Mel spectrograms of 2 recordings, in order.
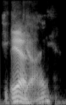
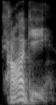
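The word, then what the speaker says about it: Ikigai: Icky guy. I thought it was IGI. IGI. It is not. It's icky guy apparently.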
